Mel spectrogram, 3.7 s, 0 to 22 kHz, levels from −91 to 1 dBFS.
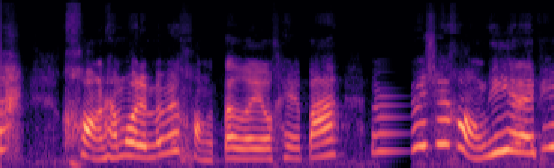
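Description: A call audio freeze runs from 2.53 to 2.76 s. For about 0.21 s the last sound is stretched into a fading buzz or hiss. The likely cause is delayed packets draining the jitter buffer. The speech then resumes where it stopped, with nothing lost, just later.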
